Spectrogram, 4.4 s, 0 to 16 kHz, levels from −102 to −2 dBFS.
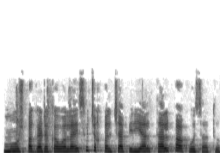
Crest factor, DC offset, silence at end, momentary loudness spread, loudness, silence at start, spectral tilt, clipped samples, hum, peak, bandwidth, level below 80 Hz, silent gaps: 16 dB; under 0.1%; 0 s; 5 LU; -17 LUFS; 0.1 s; -4 dB/octave; under 0.1%; none; 0 dBFS; 8.2 kHz; -70 dBFS; none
